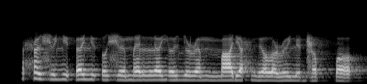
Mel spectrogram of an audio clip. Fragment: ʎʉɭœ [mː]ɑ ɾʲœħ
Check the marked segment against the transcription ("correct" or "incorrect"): correct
